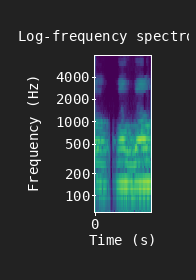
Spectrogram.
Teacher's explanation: pronounced by the rounding of both lips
